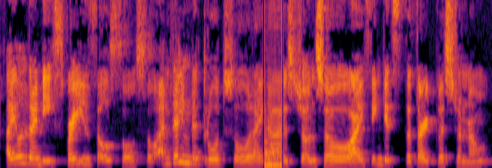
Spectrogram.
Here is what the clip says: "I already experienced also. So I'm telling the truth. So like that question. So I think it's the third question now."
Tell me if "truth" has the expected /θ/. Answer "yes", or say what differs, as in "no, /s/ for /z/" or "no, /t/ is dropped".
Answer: no, /t/ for /θ/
